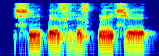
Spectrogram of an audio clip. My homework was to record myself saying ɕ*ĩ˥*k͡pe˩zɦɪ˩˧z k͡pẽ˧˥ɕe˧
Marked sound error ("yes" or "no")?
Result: yes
